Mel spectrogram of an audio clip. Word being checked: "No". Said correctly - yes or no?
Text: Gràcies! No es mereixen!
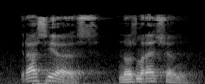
yes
